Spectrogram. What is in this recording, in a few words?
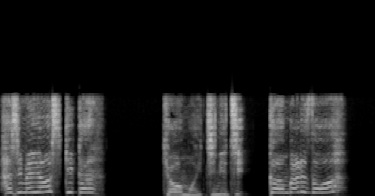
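HELLO Japanese, Voice; GF Alarm; SPAS12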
